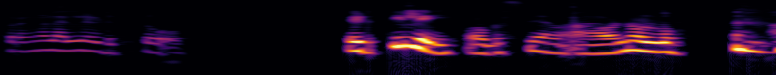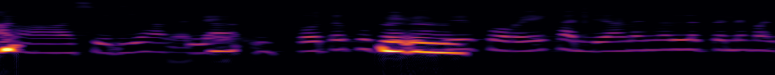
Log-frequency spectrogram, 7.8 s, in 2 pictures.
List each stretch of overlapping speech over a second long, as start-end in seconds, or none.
none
